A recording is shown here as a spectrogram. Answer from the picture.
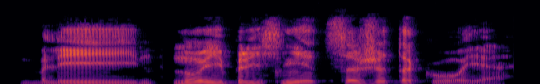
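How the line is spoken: Sigh. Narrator (Russian): вздохнул я

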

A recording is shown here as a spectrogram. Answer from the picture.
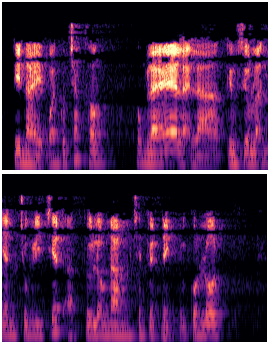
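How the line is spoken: Surprised question, old priest. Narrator (Vietnamese): thiên sĩ đạo trưởng nãy giờ chỉ mỉm cười liêm xin mắt ngồi nghe đại hán nói, lúc này cũng mở mắt ngạc nhiên hỏi

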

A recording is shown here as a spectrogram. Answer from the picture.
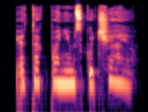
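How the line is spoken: Sad whisper. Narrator (Russian): грустно прошептала Нола

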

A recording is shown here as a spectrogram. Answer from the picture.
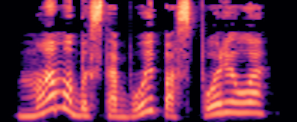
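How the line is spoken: Laughing. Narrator (Russian): Джек засмеялся

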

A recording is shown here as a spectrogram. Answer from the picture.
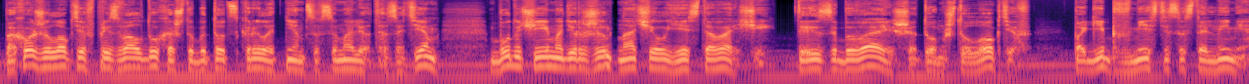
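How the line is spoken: Grim robotic objection. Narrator (Russian): мрачно возразил робот

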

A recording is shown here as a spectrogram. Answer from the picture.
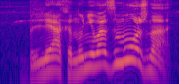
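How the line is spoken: Shouting. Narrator (Russian): Снова выкрикнул Слим

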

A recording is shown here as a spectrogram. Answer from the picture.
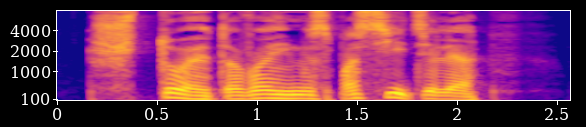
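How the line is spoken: Groaning young man. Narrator (Russian): простонал юноша

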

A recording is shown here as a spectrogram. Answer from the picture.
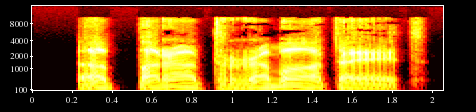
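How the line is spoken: Angry, bitter bark. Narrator (Russian): рявкнул на меня преподаватель, выдавая весь свой гнев и скрытую горечь

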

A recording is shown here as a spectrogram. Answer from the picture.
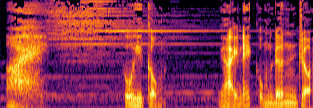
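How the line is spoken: Deep sorrowful sigh, old ancestor. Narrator (Vietnamese): lão tổ trầm mặc thở dài, âm thanh buồn bã, âm trầm vang lên

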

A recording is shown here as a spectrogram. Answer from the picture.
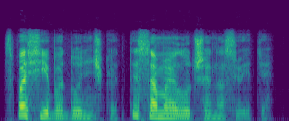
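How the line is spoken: Laughing reply. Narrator (Russian): смеясь, ответил взрывник

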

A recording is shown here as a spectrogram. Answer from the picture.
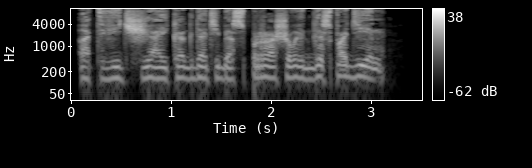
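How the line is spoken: Angry hiss. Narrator (Russian): злобно прошипел Пеннант

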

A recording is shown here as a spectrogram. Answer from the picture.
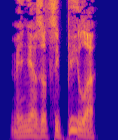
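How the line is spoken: Moaning. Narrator (Russian): простонал

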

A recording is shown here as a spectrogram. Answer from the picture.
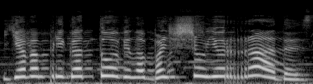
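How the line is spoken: Jubilant exclamation. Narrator (Russian): воскликнула она, ликуя

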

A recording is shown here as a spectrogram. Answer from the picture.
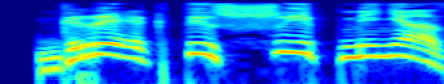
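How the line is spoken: Yelling. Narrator (Russian): завопил Донован

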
